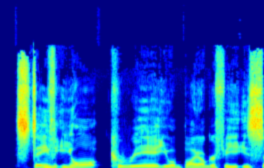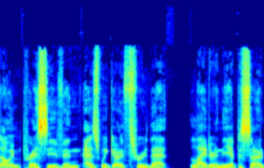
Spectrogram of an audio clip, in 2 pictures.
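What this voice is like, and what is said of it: Australian accent. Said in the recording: “we were talking about the Aussie accent”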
